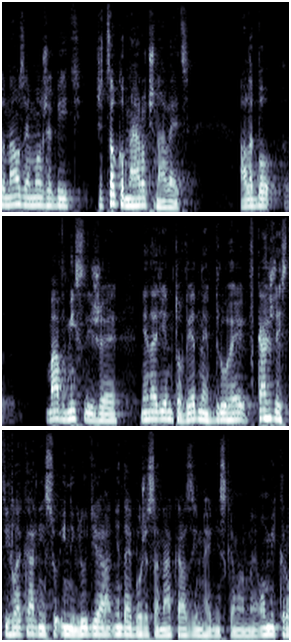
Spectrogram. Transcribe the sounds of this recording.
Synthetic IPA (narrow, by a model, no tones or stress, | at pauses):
ɔnaɔzajmʊɔʒɛbic | ʒ̥ɛt͡sɛlkɔmnaːɾɔt͡ʃnaːʋɛt͡s | ʔalɛbɔ | maːvmisliʒɛ | ɲɛnajɟɛmt̪ɔvjɛd̪nɛjvd̪ɾuɦɛjfkaʒd̪ɛjst̪iːɣlɛkaːɾɲiːsuːʔiniːʎuɟɪaɲɛd̪ajbɔʒɛsanakaːzimɦɛjɲɛskamaːmɛɔmikɾɔ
